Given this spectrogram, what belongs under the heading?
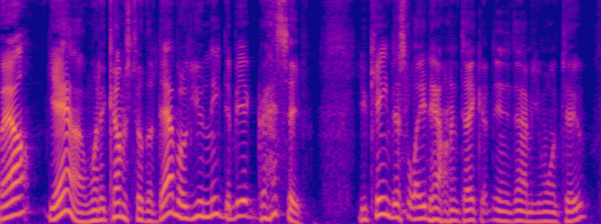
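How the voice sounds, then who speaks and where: A man speaks fairly quickly at a fairly high pitch with lively intonation. The recording is very clean, with a silent background. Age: 60s. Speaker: preacher. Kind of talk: sermon. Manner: halting.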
